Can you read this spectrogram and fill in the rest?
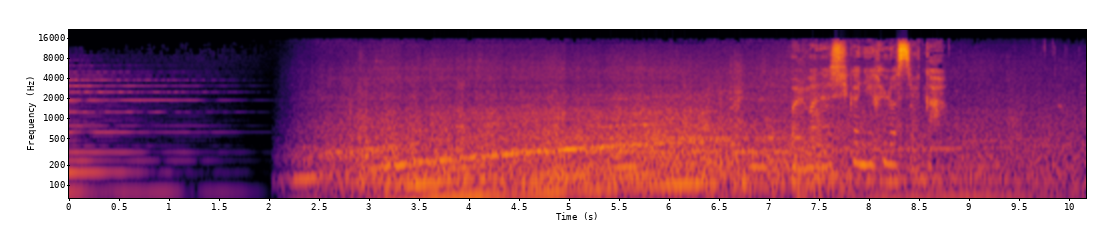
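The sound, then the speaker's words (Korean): After a brief low hum, the loud engine rumble of a vehicle carrying men across a border kicks in and drones steadily, with a rising whine underneath and a few sharp, high-pitched bursts near the end, as a strange animal's eerie cry is heard through the engine noise. “엔진 소리를 뚫고 어디선가 낯선 동물의 기이한 울음소리가 들려온다.”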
